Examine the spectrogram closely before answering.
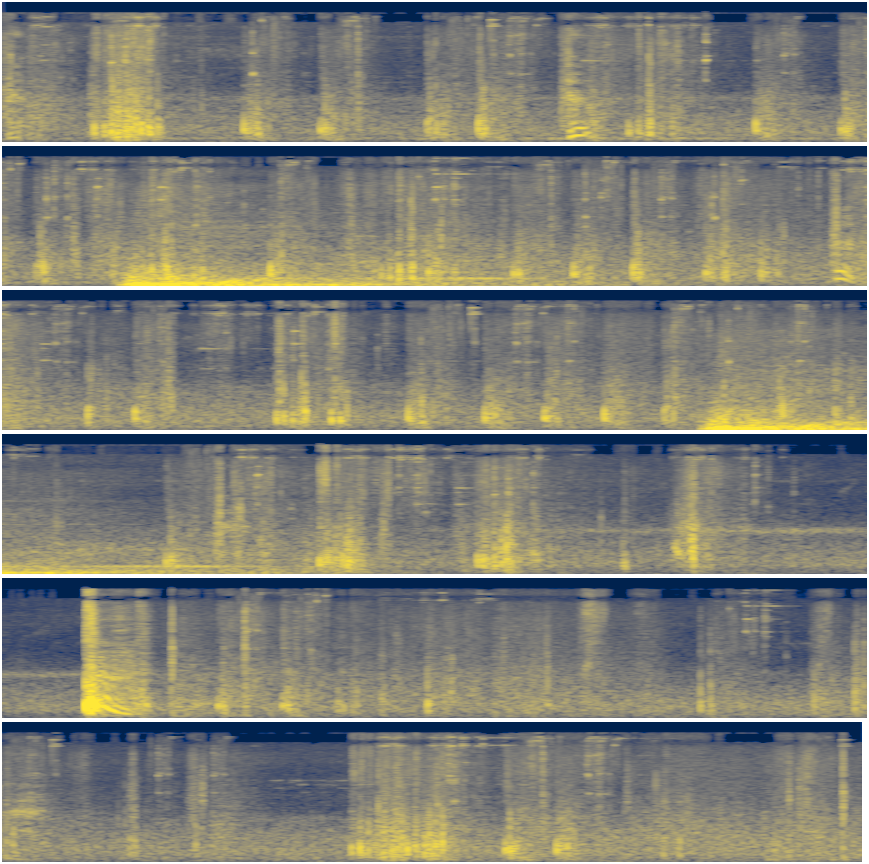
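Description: A climber's hands and feet scrape and scuff on rock, over and over.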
